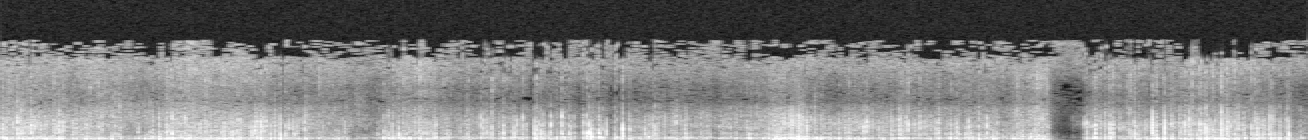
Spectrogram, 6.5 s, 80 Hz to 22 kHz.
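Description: Fingertips and nails scratch fast across a beige short-pile floor carpet, making a steady, dense, crackly rustle centred in the mids with a faint bright hiss. The scratching runs continuously, with brief dips near 1.8 s and a short near-silent pause around 5.3 s before it resumes.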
